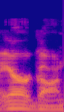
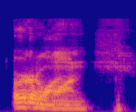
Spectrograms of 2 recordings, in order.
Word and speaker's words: Erdogan: supposed to go, the as we've been watching Erdogan, or however you say his name, I call him Aragon, but I know that's not Erdogan.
